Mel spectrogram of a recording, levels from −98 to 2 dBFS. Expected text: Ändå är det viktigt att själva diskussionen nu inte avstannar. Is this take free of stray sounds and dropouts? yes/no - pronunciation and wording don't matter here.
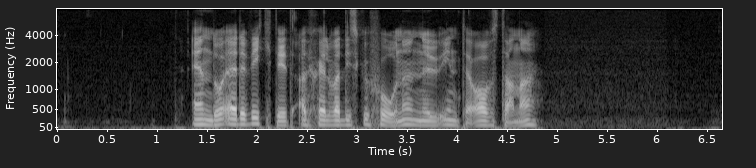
yes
